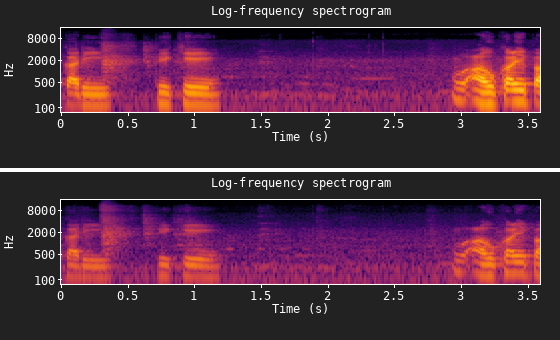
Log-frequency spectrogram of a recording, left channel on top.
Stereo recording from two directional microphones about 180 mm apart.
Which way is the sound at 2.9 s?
30° left (ahead or behind).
